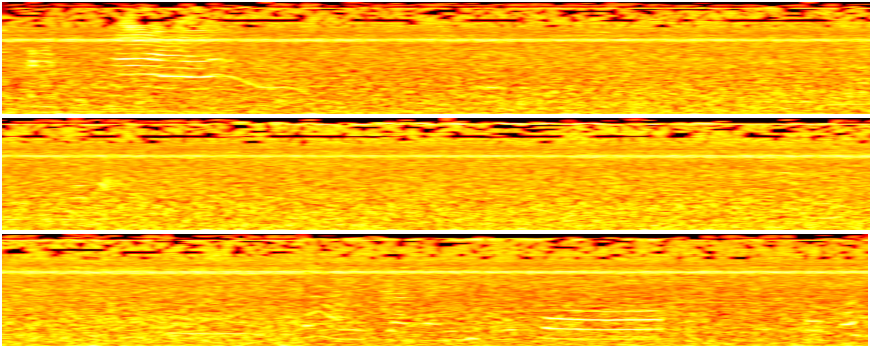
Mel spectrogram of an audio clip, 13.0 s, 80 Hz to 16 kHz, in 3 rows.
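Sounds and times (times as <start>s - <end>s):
high-pitched whine: 0.0s - 13.0s.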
